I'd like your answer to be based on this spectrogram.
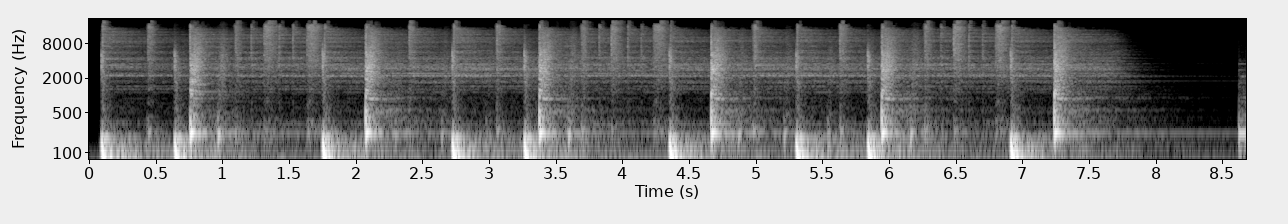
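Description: A drum kit plays a triplet ride and hi-hat groove sticked right, right, left: steady ride and hi-hat strokes with regular simple bass drum hits, crisp and close, ending with a ringing cymbal decay.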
